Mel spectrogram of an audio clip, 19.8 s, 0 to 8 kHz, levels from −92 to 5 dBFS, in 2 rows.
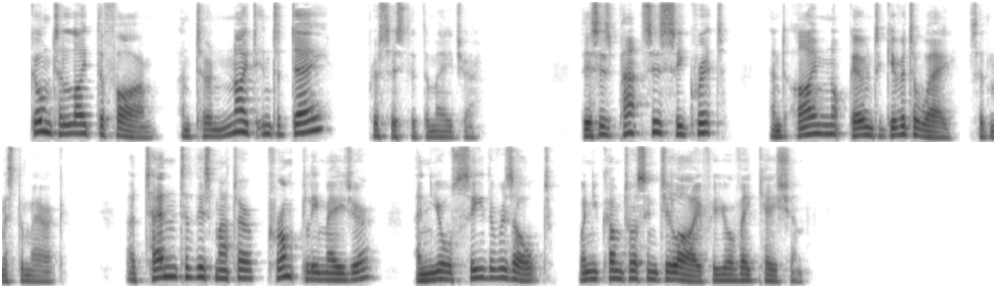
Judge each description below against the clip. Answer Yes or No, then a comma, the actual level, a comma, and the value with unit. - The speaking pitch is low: No, medium, 155 Hz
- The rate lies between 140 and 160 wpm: Yes, average, 150 wpm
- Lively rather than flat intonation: Yes, wide, 6.3 semitones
